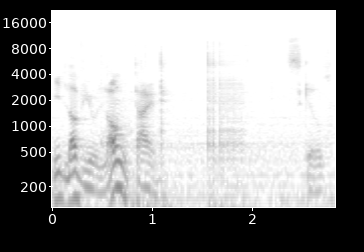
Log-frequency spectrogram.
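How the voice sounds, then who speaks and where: A man's voice: fairly low pitch, a little slow. A young man hosting a gaming show, mixing visual novel narration with casual, joking chat. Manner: joking, animated asides. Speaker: gaming channel host. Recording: faint background noise.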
